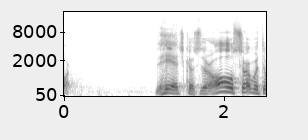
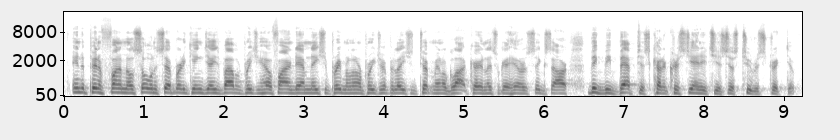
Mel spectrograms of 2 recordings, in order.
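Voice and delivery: racing monotone litany of church labels; rapid-fire list; 4 dB quieter than usual. Acted. Preacher mimicking critics of his church, rattled off fast. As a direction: rattle off a long string of labels, quick and even.

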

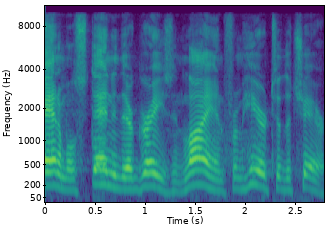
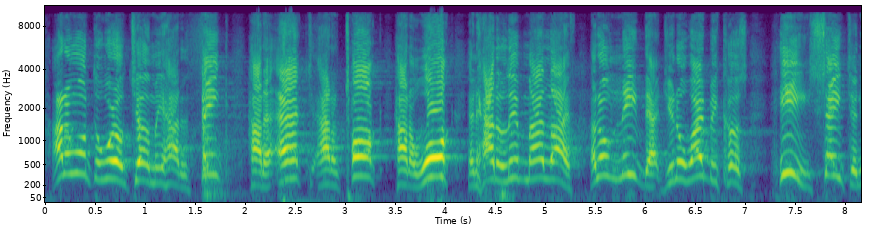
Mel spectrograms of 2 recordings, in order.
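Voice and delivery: louder and higher, hammering each phrase; full-force preaching; 6 semitones higher, 12 dB louder than usual. Acted. Pastor warns the church against the world, with fiery preaching. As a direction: thunder it at the congregation.

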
